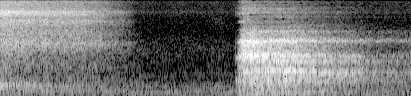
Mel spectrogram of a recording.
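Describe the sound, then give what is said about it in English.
A deep breath drawn in and then let out: a soft, airy hiss, a short pause, then a louder rushing exhale that slowly fades, with no talking. “Took a deep breath, and I let it out”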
